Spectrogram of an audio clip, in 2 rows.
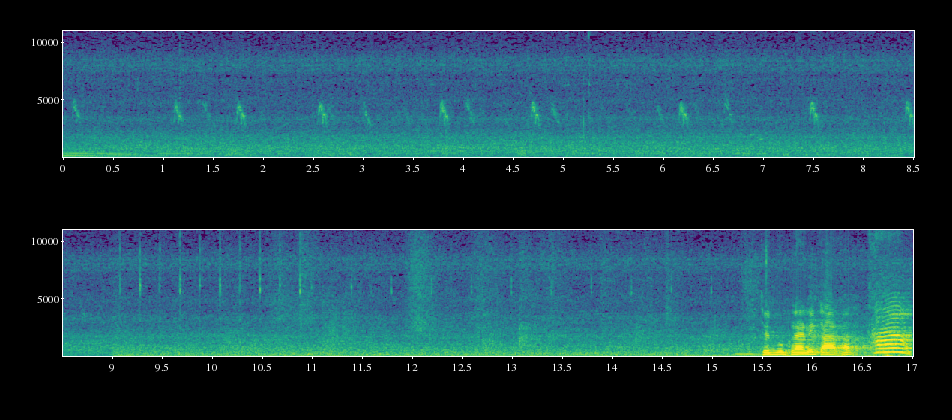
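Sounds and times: low steady hum: 0:00.0 - 0:17.0
wall clock ticking: 0:09.0 - 0:15.6.

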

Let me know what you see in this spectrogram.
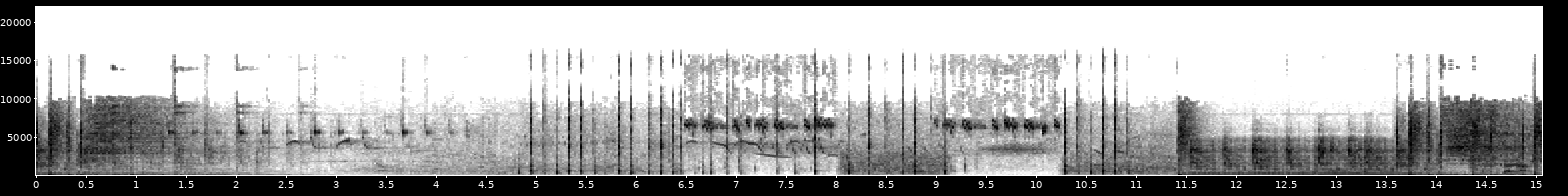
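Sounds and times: birds chirping: 0:00.0 - 0:11.6
rapid sharp crackling clicks: 0:04.9 - 0:11.1.

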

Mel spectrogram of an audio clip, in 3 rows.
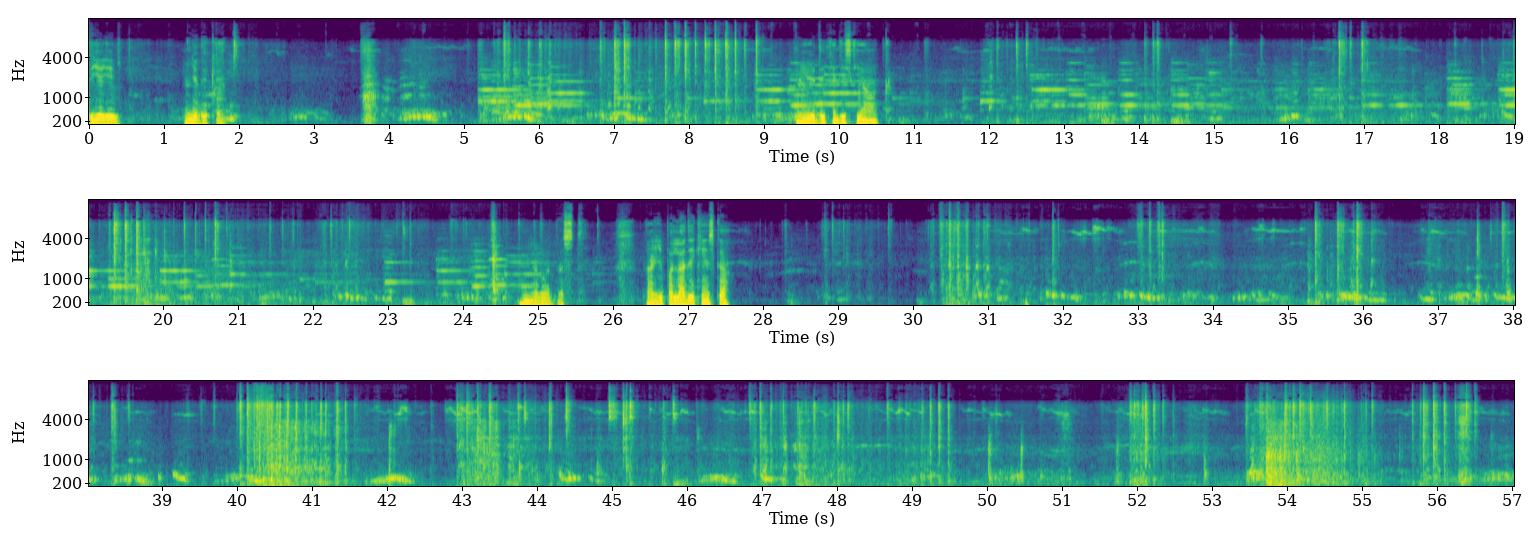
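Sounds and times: pigeons cooing: 0:01.5 - 0:09.4, 0:15.8 - 0:24.7, 0:30.1 - 0:57.0
rustling bursts: 0:40.0 - 0:41.6.

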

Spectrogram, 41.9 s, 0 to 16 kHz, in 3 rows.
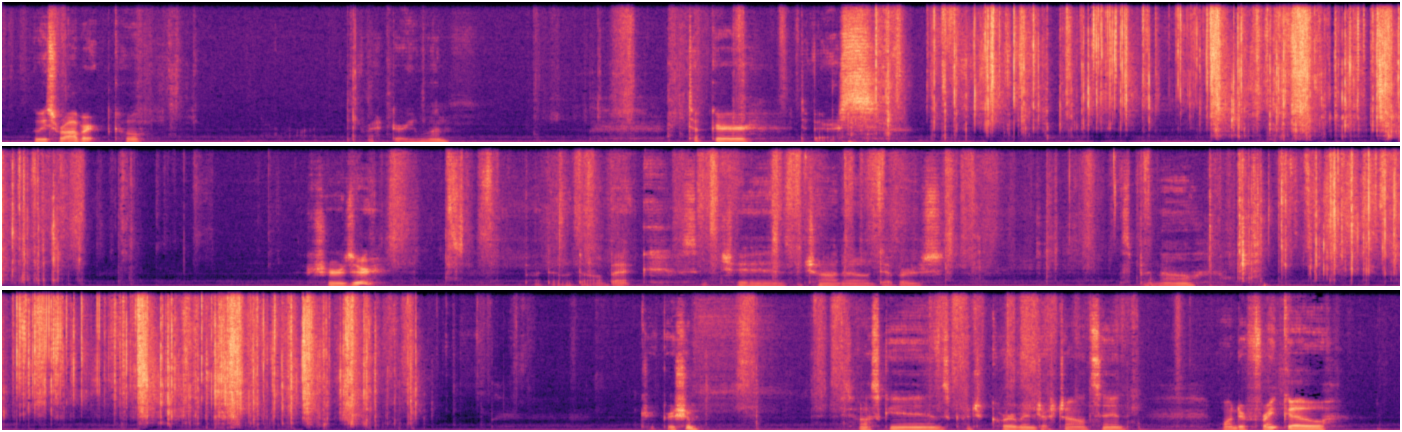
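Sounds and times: plastic wrapper crinkling and tearing: 0:08.5 - 0:15.4, 0:26.0 - 0:32.5.

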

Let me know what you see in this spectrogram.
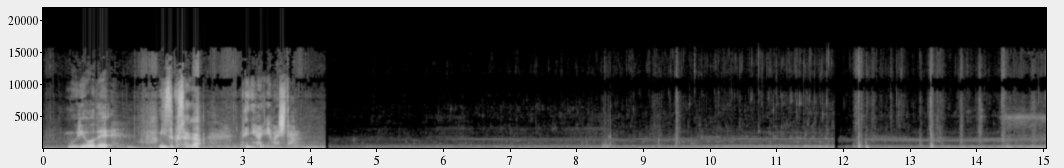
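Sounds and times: faint water trickle: 0:04.3 - 0:15.0.

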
